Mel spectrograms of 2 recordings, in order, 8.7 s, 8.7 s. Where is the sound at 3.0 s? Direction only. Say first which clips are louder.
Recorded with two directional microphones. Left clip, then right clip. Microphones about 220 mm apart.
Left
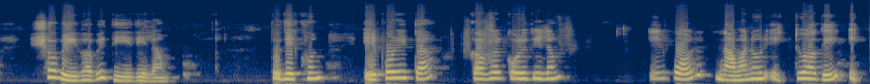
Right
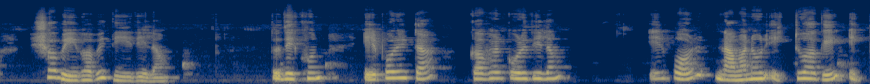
Left 4 dB; 15° left (ahead or behind).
